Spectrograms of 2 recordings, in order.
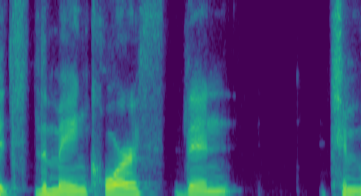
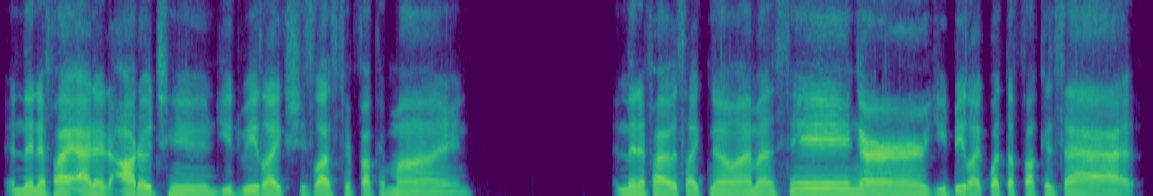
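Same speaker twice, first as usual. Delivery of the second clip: mock monotone singer; 3 semitones higher than usual. Mocking a rapper who claims to be a singer, droning monotone. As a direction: drone every word on one held note. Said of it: "That's what the fuck he sounds like".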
